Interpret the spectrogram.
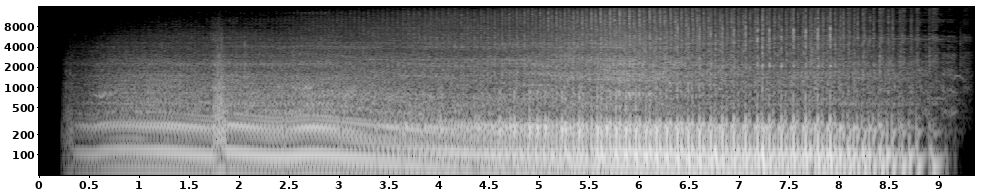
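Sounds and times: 
Harley Davidson motorcycle stopping: 0.3 - 9.3.

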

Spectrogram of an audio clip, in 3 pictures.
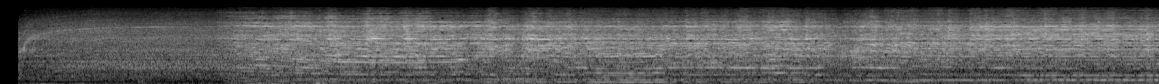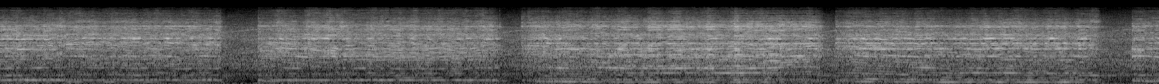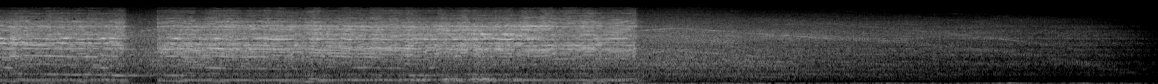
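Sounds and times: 
industrial grinder: 0.2 - 34.6.

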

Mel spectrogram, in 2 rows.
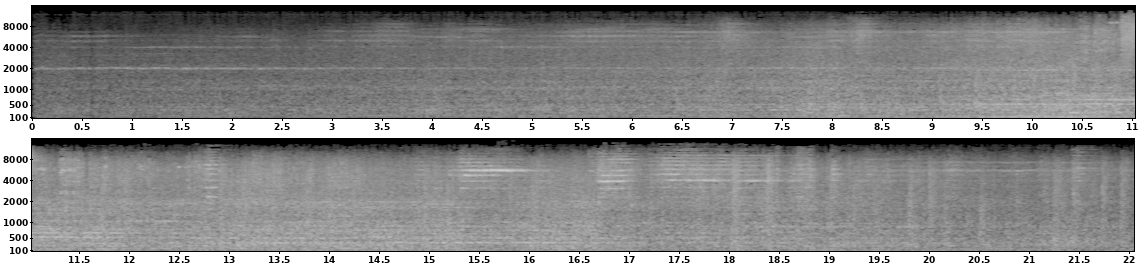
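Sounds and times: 
elevated train passing by: 0.0 - 22.0
elevated train click: 10.4 - 22.0.

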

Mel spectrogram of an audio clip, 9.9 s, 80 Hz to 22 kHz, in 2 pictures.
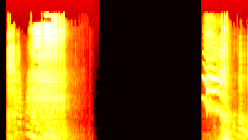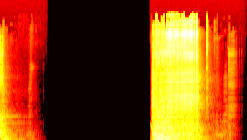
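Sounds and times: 
wooden door creaking: 0.2 - 1.5, 4.0 - 5.5, 8.0 - 9.8.

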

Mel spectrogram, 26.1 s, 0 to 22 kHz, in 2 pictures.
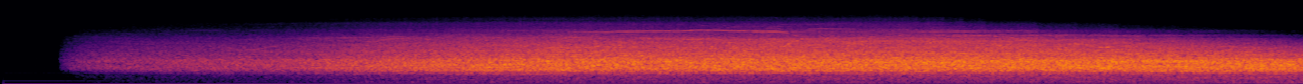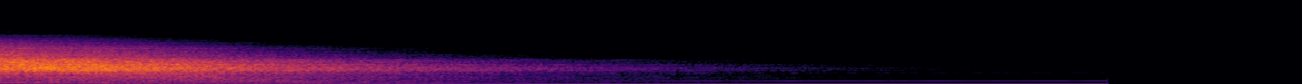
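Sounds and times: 
sports arena crowd: 0.7 - 18.2.

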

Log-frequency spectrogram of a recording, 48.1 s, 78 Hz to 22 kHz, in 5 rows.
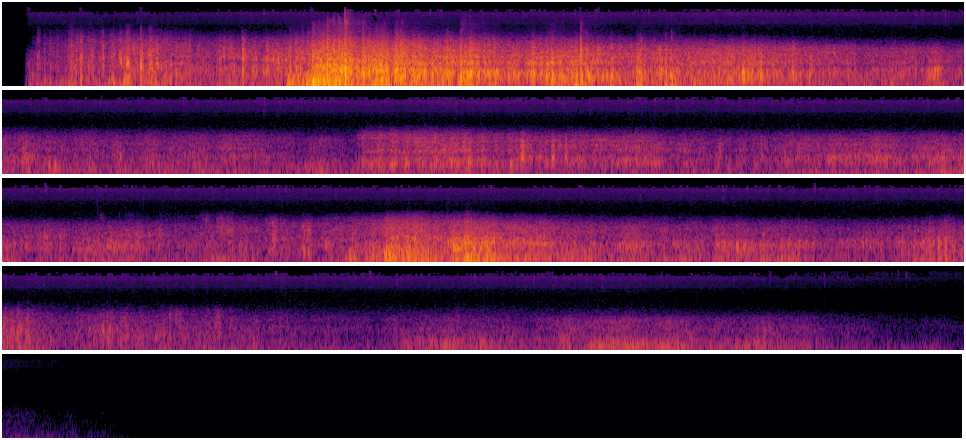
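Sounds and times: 
hard low distant thunder: 0.3 - 32.0, 32.8 - 37.3.

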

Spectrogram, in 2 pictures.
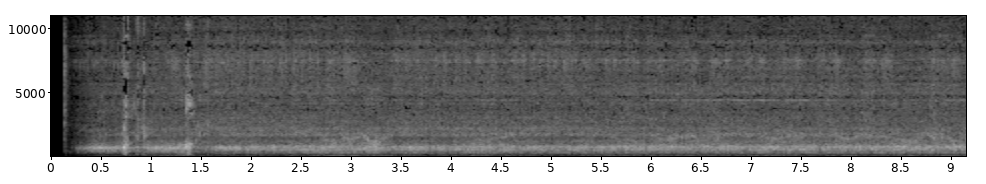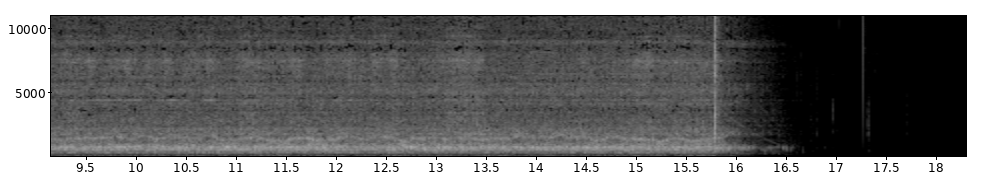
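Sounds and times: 
blender running on slow speed: 0.1 - 16.8.

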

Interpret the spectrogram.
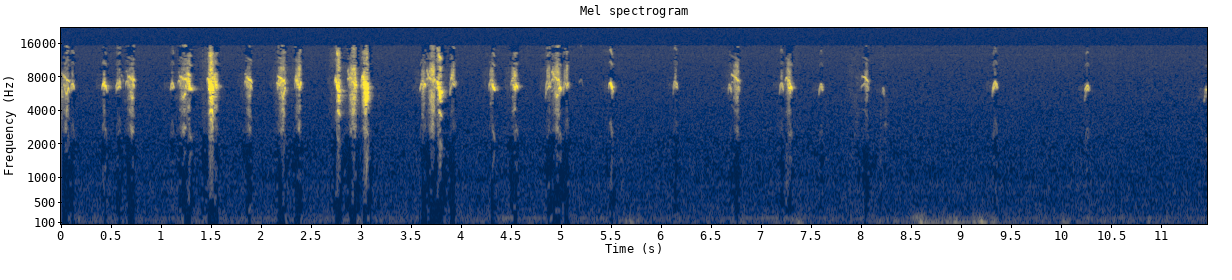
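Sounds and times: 
wren giving dry high ticking calls: 0.0 - 8.3, 9.2 - 9.5, 10.2 - 10.4.

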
